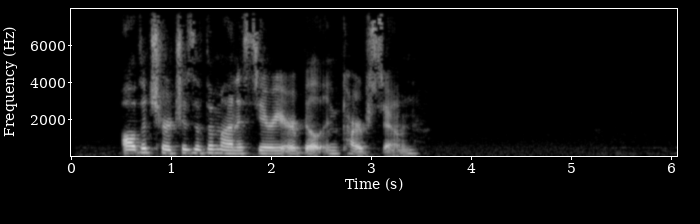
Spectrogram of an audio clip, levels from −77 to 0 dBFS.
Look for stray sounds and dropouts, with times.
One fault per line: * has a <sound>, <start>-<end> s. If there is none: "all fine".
all fine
